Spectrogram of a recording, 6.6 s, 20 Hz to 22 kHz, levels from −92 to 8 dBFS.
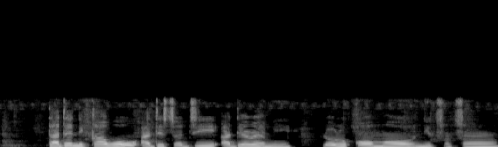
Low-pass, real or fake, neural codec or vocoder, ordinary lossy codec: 7.2 kHz; real; none; none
